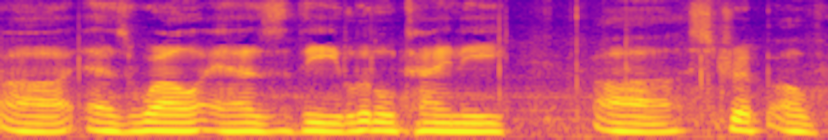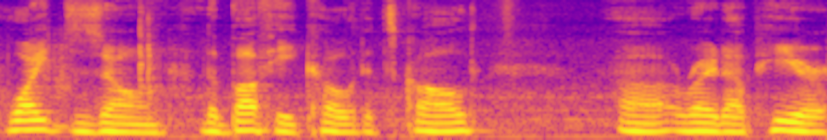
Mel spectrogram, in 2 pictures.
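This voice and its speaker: A man's very slow, monotone delivery with flat intonation. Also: medium pitch for a man. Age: 70s. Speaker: biology instructor. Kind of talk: lecture. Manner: halting, many fillers.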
